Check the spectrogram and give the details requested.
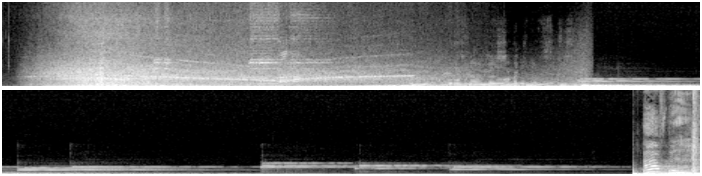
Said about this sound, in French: continuer en musique avec une artiste que tu connais par cœur maintenant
